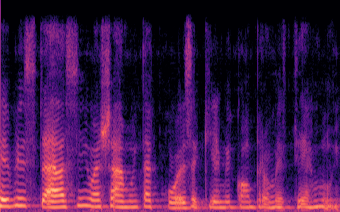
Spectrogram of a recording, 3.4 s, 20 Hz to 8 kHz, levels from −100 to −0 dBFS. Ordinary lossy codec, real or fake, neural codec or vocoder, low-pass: none; fake; codec, 24 kHz, 6 kbps, HILCodec; 7.2 kHz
